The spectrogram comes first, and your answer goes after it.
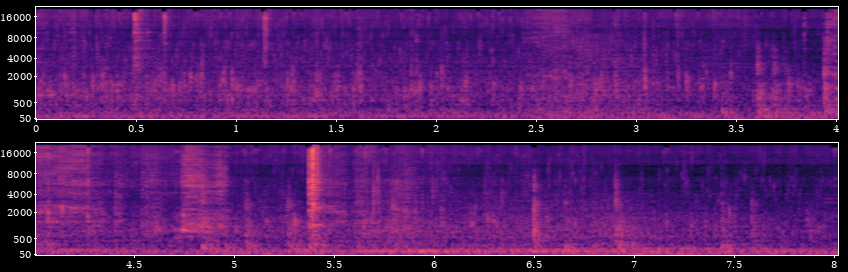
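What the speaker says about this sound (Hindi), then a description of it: "तो देखियो खूब बढ़िया से ये बड़क गेल हँ" Paneer curry gravy bubbling and stirring in a pan, with a steady soft simmering hiss and occasional scraping clinks and splutters, close and moderately loud, no talking.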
